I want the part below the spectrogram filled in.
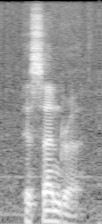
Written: isendre

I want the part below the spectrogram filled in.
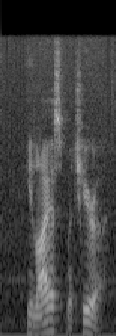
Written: elyas

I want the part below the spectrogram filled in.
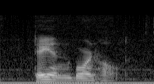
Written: dain

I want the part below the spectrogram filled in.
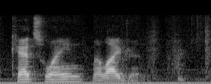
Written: cadsuane

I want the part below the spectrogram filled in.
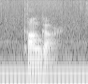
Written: congar

